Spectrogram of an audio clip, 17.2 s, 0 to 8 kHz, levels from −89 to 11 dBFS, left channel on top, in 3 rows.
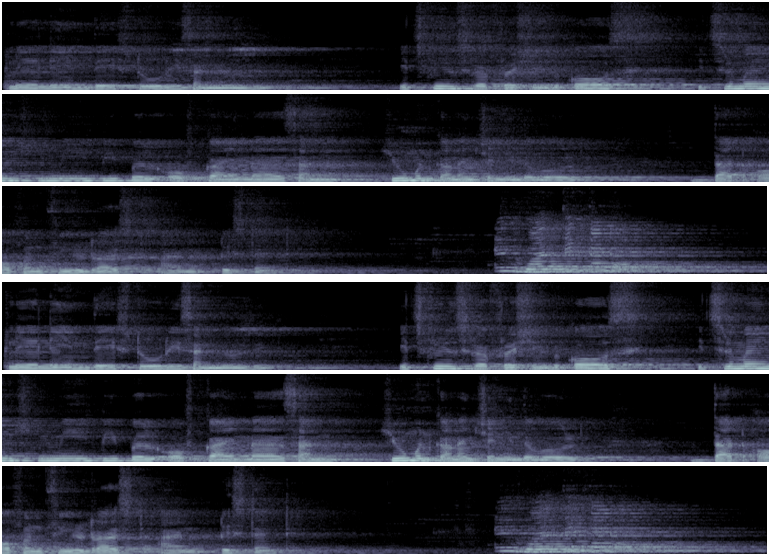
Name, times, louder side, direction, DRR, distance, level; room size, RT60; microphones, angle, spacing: voice 1, 0.0-2.0 3.0-4.8 5.2-10.1 10.9-13.6, right 2 dB, 45° right, 7 dB, 0.8 m, -25 dB
voice 2, 15.2-16.2, equal, 40° left, 1 dB, 4.3 m, -28 dB
27.0 x 17.5 x 6.6 m, 2.7 s
head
